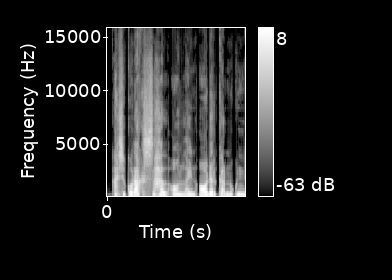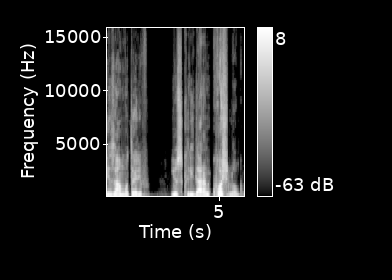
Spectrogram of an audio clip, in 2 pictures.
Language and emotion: Kashmiri, happy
